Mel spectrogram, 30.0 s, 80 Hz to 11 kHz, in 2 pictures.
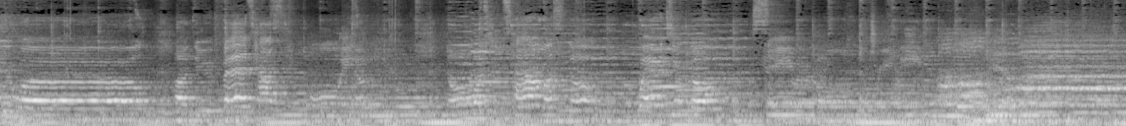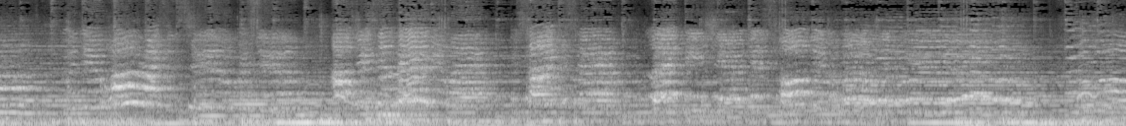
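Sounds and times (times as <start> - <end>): musical accompaniment: 0.0 - 30.0.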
